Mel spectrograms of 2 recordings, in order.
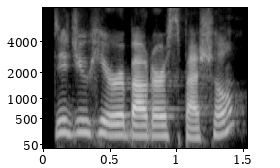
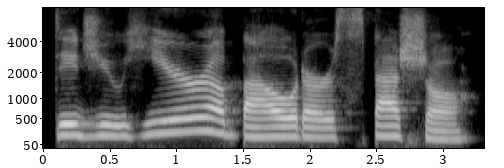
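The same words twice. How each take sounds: First: The sentence is spoken at a fast pace. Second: The sentence is spoken at a slow pace. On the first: "So that was said at a fast pace" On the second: "Now let me say it slower"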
